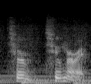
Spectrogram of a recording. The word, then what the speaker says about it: turmeric: Turmeric. Turmeric. Turmeric. It's got an R in there. It's pronounced turmeric.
